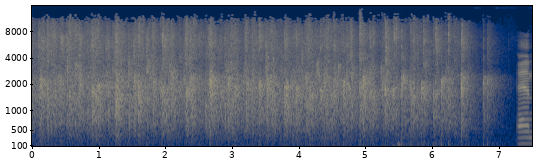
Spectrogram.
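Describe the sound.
A crowd applauds in a dense, steady wash of clapping that holds for about six seconds before tapering off, and a voice starts speaking just as it fades.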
